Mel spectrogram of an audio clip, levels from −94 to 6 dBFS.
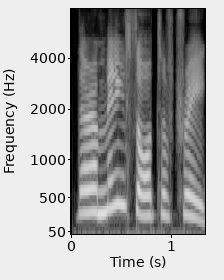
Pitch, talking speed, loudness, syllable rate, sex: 295 Hz, 265 wpm, -15 LUFS, 7.7 syllables/s, female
